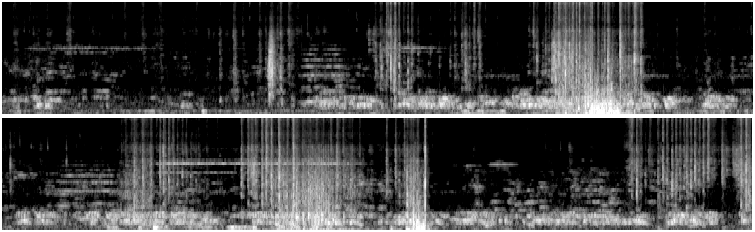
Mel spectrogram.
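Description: Black pigeons kept for sale coo in repeated low, throaty bursts over several seconds, close and fairly loud, with someone talking in Hindi over and between the calls and occasional rustling and flapping noises.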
